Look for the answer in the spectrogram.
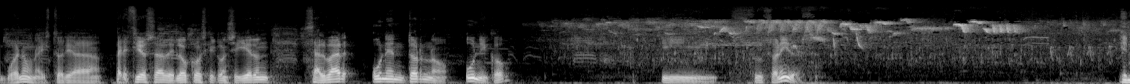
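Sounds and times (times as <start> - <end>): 
speech: 0.0 - 5.2, 6.6 - 8.3
nightingale singing: 1.3 - 3.3, 4.5 - 11.2
distant cuckoo calling: 1.4 - 2.2, 4.5 - 11.2.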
